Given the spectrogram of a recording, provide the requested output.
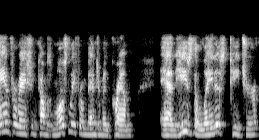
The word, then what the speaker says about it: Creme: his last name is spelled c-r-e-m-e creme it's pronounced kram Benjamin KREM and so that's what I've been doing is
